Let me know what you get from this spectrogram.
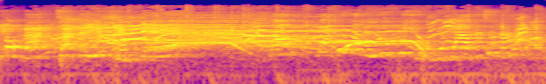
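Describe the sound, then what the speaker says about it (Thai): A loud crowd screams and cheers with shrill, high voices rising and falling, with some shouting and chatter mixed in. "ฉันได้ยินเสียงกรี๊ดตรงนั้น"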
